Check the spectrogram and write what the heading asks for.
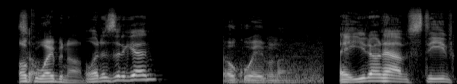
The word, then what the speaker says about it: Okwuegbunam: Okwuegbunam. Hey, you don't have Steve calling him whatever the hell he was calling him. Okwuegbunam.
